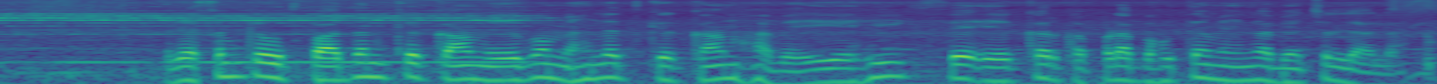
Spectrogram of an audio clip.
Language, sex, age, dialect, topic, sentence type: Bhojpuri, male, 25-30, Northern, agriculture, statement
